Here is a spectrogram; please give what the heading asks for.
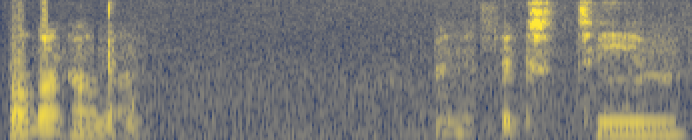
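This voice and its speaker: A man's voice: mid-range voice, big pitch swings, slow, creaky, muffled recording, a little hiss or hum. A man giving casual live commentary as he plays a game, offhand and talking to himself. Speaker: game streamer. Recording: game music behind the voice.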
